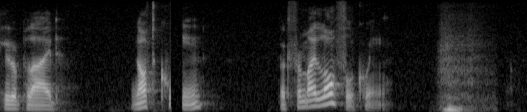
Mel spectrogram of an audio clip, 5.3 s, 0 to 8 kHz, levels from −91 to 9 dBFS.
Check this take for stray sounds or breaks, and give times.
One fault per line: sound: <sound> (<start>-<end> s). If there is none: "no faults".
sound: dropout (1.7-1.8 s)
sound: breath (4.3-5.0 s)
